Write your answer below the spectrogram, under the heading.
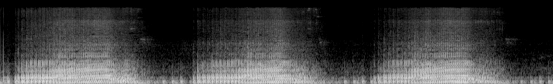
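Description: Quad (ATV) engine revved hard three times, each rev climbing and then falling back in pitch, with a throbbing idle between. The quad is fighting for grip on a steep muddy climb while being pushed.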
